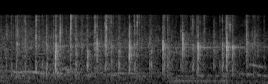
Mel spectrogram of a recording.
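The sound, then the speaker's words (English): A church audience claps steadily as a hand of praise to the Lord at the end of a sermon, dense overlapping handclaps forming a continuous bright patter with frequent sharper individual claps standing out, moderately loud throughout. “Give the Lord a hand of praise if you will.”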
